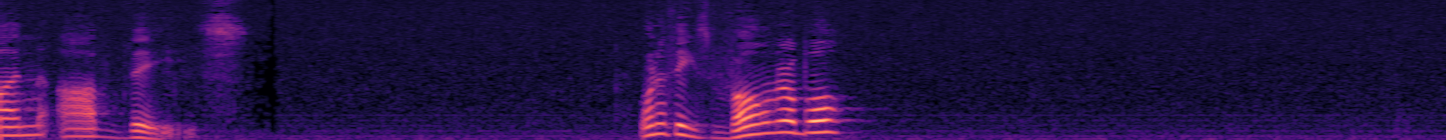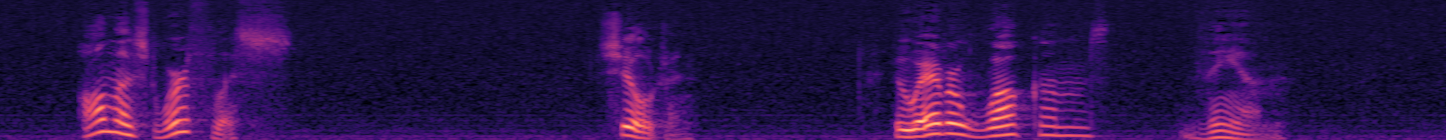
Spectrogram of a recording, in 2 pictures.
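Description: An older man preaches in short phrases with long pauses.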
